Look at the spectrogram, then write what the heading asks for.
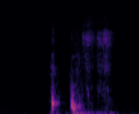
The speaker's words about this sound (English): And I'm going to sneeze.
